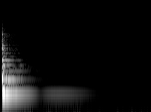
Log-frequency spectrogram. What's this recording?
violin pizzicato "non vibrato"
